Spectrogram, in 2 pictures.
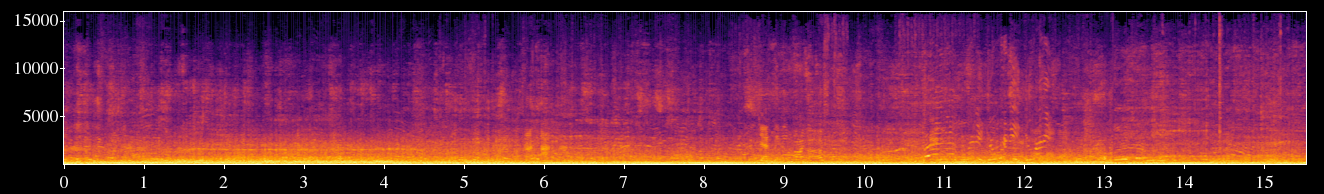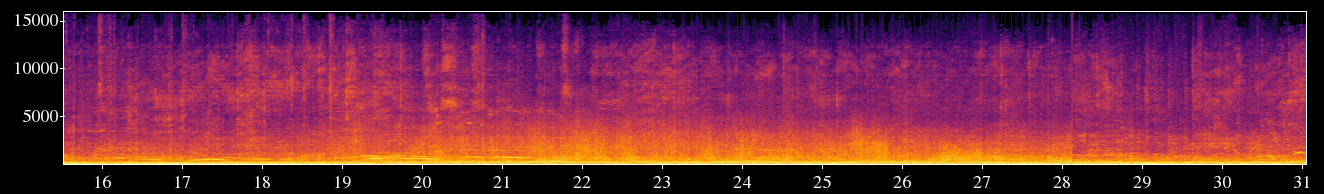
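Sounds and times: crowd voices: 0.0s - 31.0s
jet noise: 0.0s - 31.0s
music: 0.0s - 31.0s.

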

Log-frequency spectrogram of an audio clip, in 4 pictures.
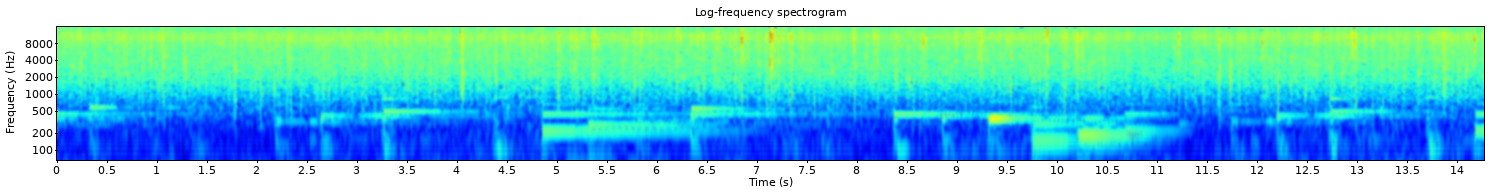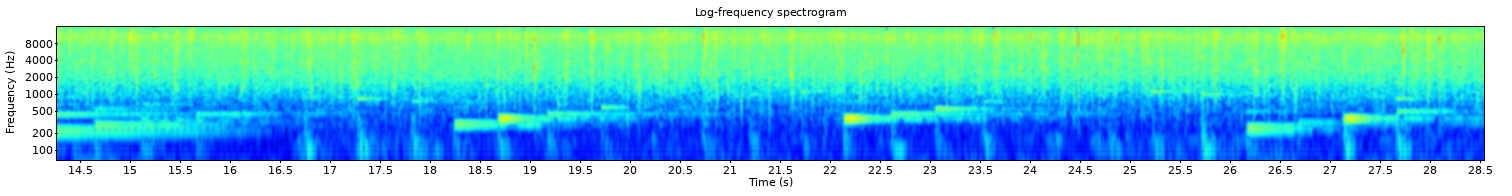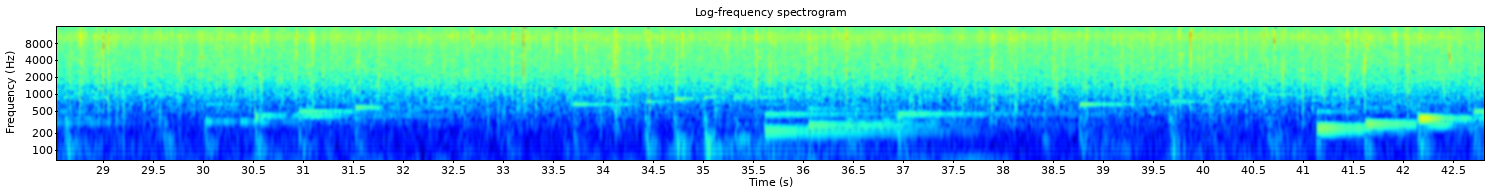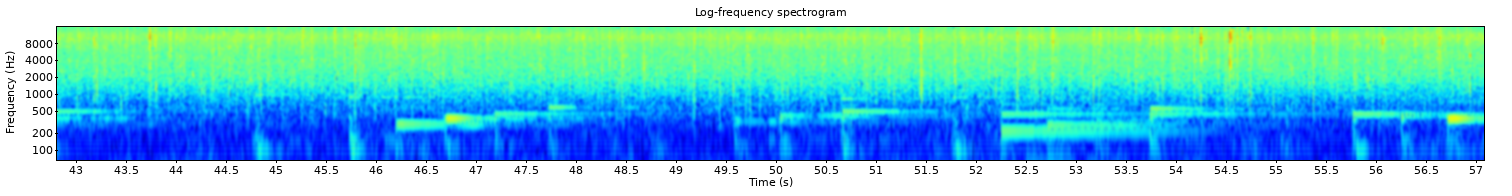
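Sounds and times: slow gentle piano melody: 0.0s - 57.0s
soft rain patter: 0.0s - 57.0s.

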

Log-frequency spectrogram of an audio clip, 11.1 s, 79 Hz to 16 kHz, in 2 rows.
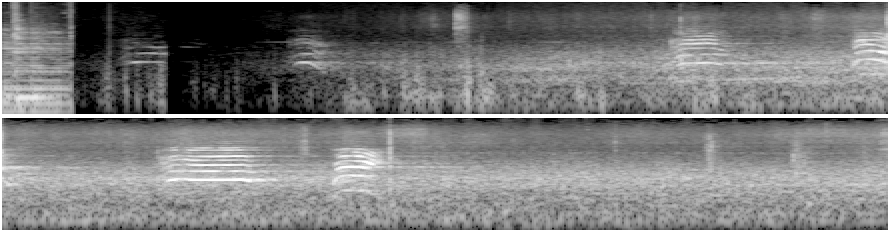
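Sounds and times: faint outdoor noise: 1.6s - 11.0s.

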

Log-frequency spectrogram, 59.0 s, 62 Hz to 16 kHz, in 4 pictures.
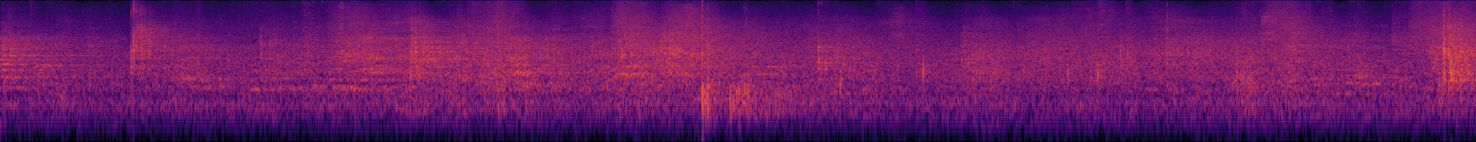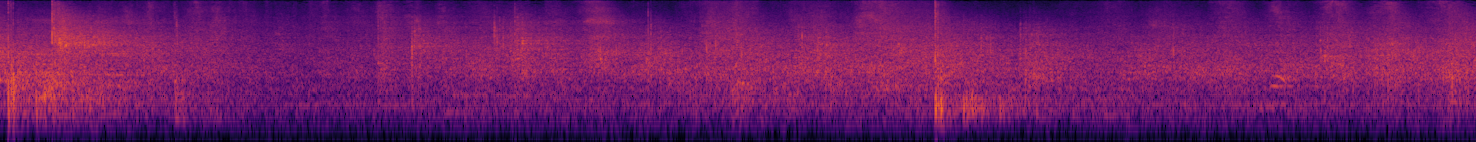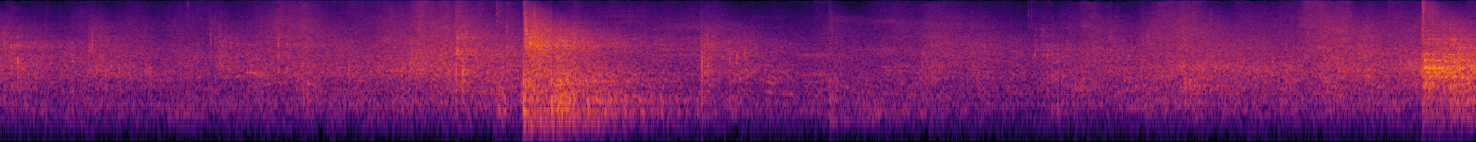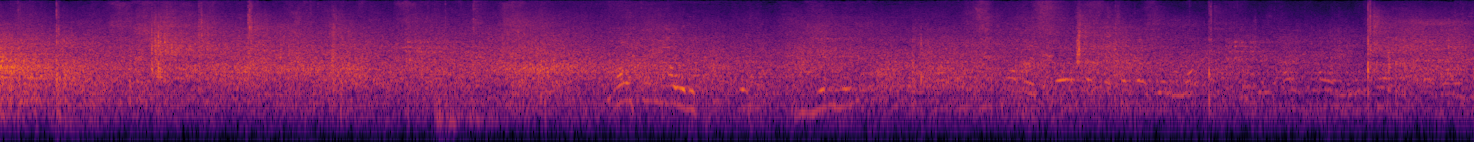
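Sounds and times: skate blades scraping ice: 0.1s - 59.0s
stick and puck clicks: 57.9s - 58.6s.

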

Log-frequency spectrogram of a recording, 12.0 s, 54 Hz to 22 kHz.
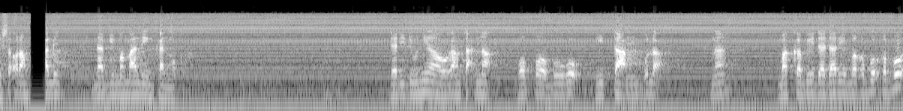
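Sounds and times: electrical mains hum and buzz: 0.0s - 12.0s.

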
